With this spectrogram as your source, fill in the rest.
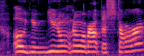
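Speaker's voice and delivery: put-on geeky nerd voice. Complaining that people mispronounce the cat's name Rigel, in a put-on nerdy voice. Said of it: "sorry, that was my nerdy voice".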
